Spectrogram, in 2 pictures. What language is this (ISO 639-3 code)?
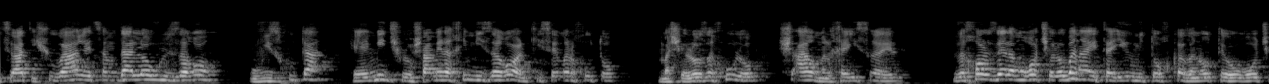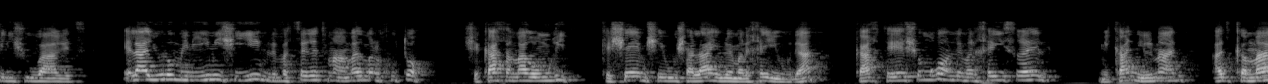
heb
